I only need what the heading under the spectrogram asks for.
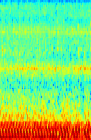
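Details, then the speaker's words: VW Routan van, first start after harness repair and a charged battery, once a locked starter was freed: loud, rough, uneven running with an unmuffled deep exhaust bark; owner suspects the timing is off, and a giant oil leak appeared shortly after. "All right, the battery's installed, so I want you guys to kind of hear how bad this thing sounds. It's a little rough, pretty loud, and I'm sure some of you are gonna immediately tell me the timing is off, which you're probably right."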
